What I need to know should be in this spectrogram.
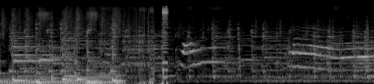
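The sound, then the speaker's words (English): A pet cat named Max meows, a drawn-out wavering cry followed by a second rising call, heard clearly with no one talking. “That's my kitty cat, Max”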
